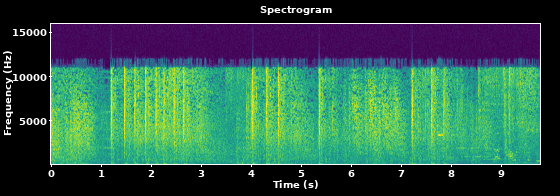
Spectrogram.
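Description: Gunfire in the video game Warframe, with rapid volleys of shots layered over a dense game soundscape with thumps and effects, under intermittent talk.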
